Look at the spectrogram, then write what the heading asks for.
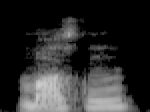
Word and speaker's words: mustn't: here that must not mustn't there is the pronunciation of what we like to call the nasal t it's actually very easy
